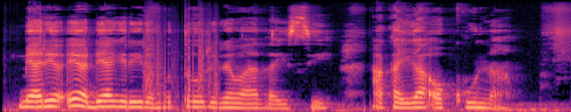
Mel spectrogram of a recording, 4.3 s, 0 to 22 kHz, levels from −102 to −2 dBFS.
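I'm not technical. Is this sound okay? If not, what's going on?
No, there's a loose connector crackle from about 1.08 to 1.66 seconds in this speech. A worn or dirty contact somewhere in the cable or plug kept cutting in and out for about half a second, chopping the sound into that irregular scratchy burst.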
